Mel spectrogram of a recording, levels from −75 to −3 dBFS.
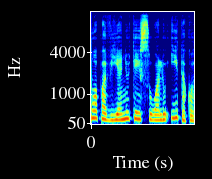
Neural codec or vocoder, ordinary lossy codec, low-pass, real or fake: vocoder, 48 kHz, 128 mel bands, Vocos; Opus, 64 kbps; 14.4 kHz; fake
